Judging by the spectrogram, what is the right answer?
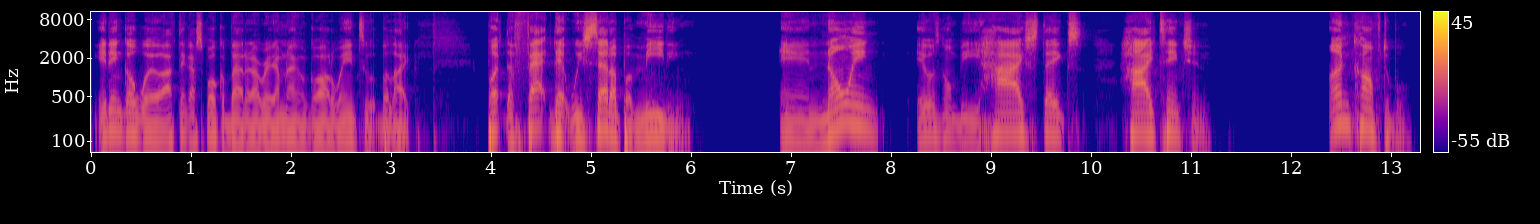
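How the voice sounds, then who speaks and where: Man in casual, halting podcast talk, close dry sound. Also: fairly low pitch, no room sound. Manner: halting, repeats words for emphasis. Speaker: podcast co-host. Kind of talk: casual reflective podcast chat.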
